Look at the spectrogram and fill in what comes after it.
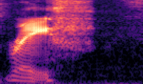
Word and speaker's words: Ralph: There's no way that that is like the appropriate spelling for a name pronounced Rafe.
